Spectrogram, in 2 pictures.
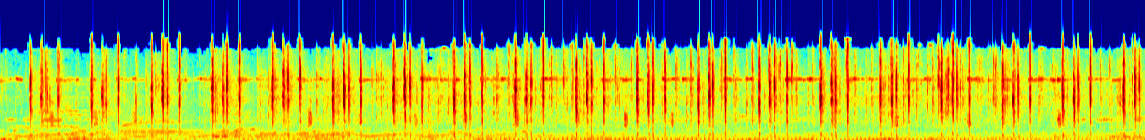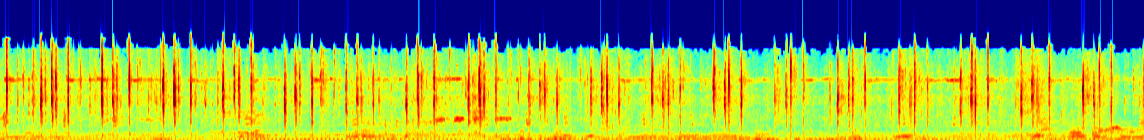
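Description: Hooves of several horses pulling light two-wheeled racing carts, clattering rapidly and continuously on asphalt, over a steady low hum.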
